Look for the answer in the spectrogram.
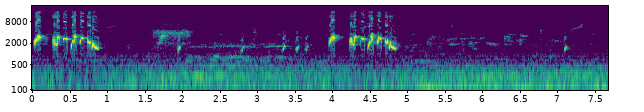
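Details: Red-whiskered bulbul performing its song repertoire: two lively bursts of rapid, ringing warbled notes about four seconds apart, with faint chirps between and a low background hum.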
